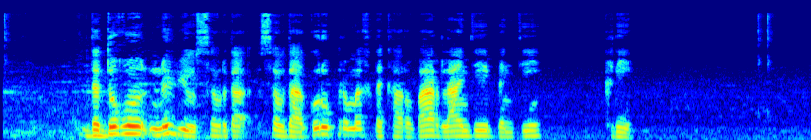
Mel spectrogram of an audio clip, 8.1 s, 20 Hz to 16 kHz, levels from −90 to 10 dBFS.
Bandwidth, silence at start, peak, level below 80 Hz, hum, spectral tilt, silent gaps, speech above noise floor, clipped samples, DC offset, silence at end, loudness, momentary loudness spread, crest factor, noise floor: 11.5 kHz; 0.85 s; -4 dBFS; -60 dBFS; none; -7 dB/octave; none; 43 dB; under 0.1%; under 0.1%; 1.8 s; -22 LUFS; 18 LU; 20 dB; -64 dBFS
